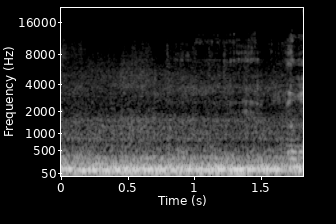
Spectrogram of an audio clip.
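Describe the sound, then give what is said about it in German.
A steady low rumble of a car driving, like road and engine noise heard from inside, holding evenly throughout without a break. “Es ist nämlich höchst faszinierend, oh Gott, wie hier Leute fahren.”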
